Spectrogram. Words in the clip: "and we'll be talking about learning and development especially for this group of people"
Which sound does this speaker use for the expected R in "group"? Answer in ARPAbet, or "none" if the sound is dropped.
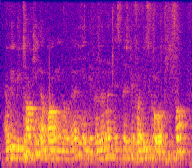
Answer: none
